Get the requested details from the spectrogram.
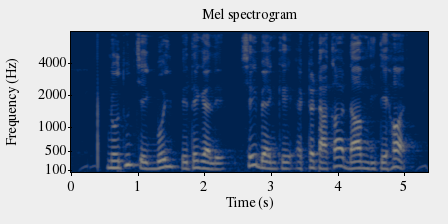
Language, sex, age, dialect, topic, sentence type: Bengali, male, 31-35, Standard Colloquial, banking, statement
